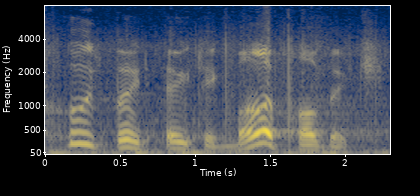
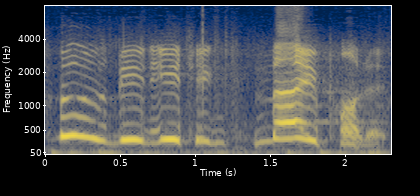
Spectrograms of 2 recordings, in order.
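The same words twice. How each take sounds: First: It is said in a growling Father Bear voice. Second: It is said in a non-growling Mother Bear voice.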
